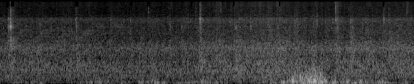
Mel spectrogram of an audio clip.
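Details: Steady rain noise with scattered drips and taps, and no clear animal voice.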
